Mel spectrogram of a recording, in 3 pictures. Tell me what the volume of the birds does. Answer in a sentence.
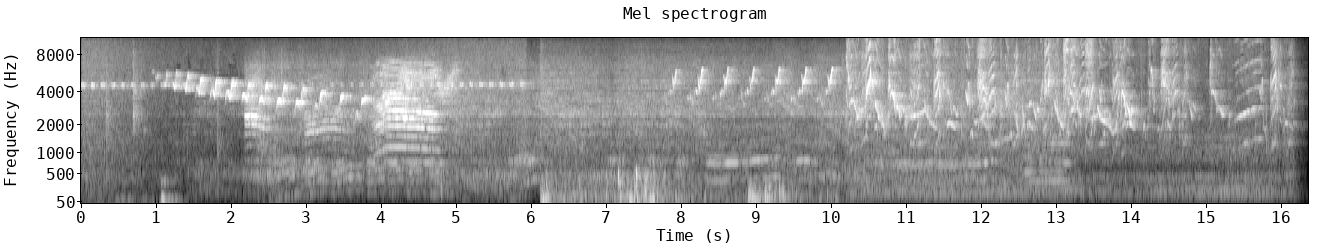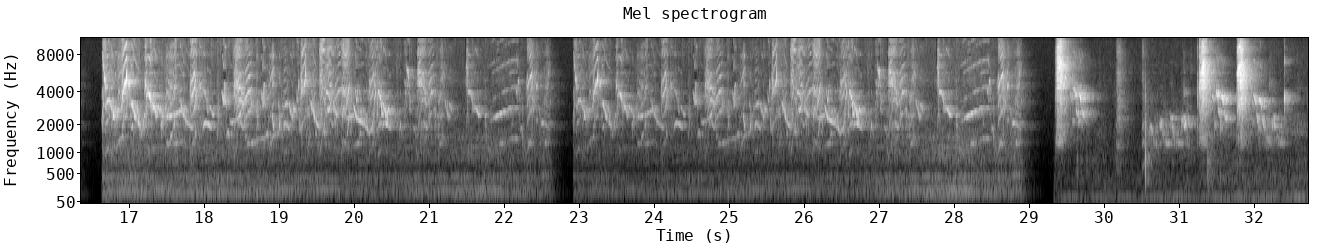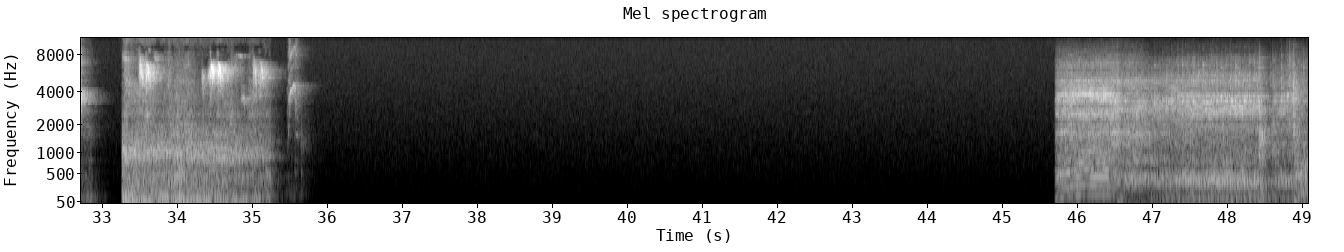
The volume of the birds goes down, then up.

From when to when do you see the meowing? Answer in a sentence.
You can hear the meowing from 2.1 to 4.8 s.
